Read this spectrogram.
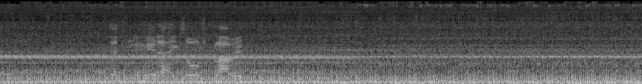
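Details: Porsche Cayenne GTS 4.8-litre V8, started after oil and filter change to check for leaks; steady idle with puffing, chuffing rasp on exhaust pulses; exhaust leak blowing somewhere.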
